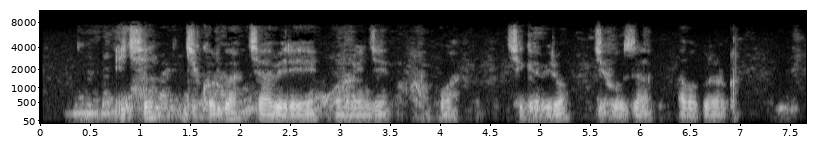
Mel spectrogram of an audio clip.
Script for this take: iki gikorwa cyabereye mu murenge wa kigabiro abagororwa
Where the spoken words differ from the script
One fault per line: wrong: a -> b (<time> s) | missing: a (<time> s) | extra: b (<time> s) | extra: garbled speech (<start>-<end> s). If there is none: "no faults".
extra: gihuza (5.6 s)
